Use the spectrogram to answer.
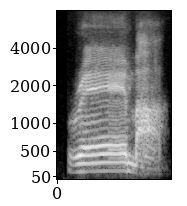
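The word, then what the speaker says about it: ῥῆμα: 발음으로 나오잖아요 그리고 레마 뭐 로고스하고 우리께서는 그냥 레마 이렇게 애가 깁니다 레마 이렇게 긴데 r 발음 앞에 약간 히읗을 섞여 다른게 좋습니다 크레마할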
